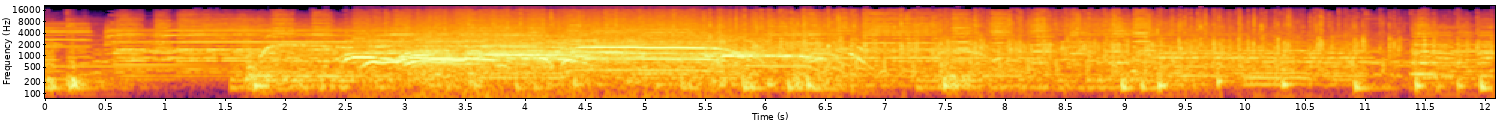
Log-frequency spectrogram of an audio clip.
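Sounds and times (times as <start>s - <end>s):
stadium crowd cheering: 1.6s - 12.0s.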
